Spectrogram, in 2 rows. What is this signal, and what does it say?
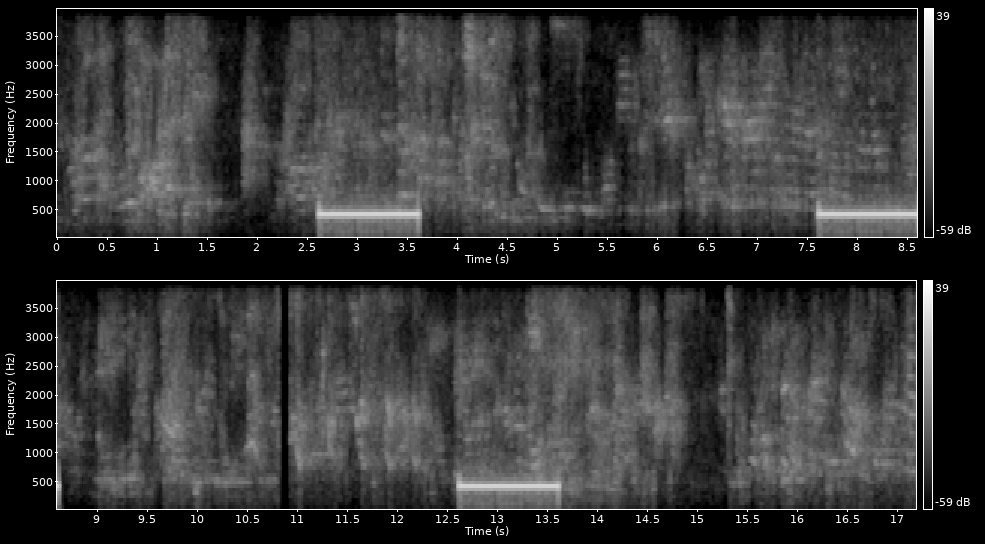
Ringback tone (Europe, 425 Hz), with speech.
